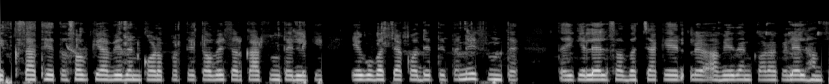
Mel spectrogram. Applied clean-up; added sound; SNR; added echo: none; none; none; none.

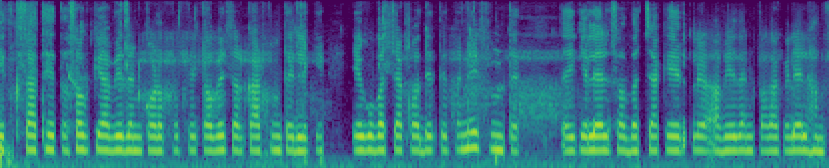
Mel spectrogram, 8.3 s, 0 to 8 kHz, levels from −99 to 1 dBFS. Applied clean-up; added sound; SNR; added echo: neural diffusion model UNIVERSE++.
